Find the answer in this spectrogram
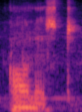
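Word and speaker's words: honest: क्या होना चाहिए कि यहां पे उच्चारण को विशेष ध्यान देना चाहिए य यहां पे जो उच्चारण लिखा हुआ है वह लिखा हुआ है ऑनेस्ट ऑनेस्ट ठीक है तो नेस्ट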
